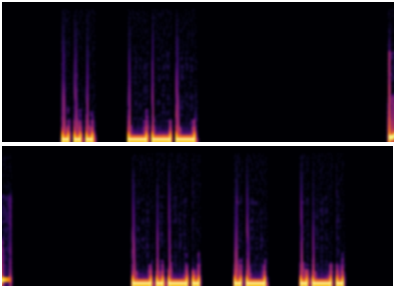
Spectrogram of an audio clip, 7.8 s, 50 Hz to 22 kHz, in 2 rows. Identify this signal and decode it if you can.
Morse code, heard as a keyed tone, about 20 wpm, spaced as for 15 wpm, 700 Hz. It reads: SO CAR
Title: 108 Lesson 18f - Letter m - Words 20wpm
